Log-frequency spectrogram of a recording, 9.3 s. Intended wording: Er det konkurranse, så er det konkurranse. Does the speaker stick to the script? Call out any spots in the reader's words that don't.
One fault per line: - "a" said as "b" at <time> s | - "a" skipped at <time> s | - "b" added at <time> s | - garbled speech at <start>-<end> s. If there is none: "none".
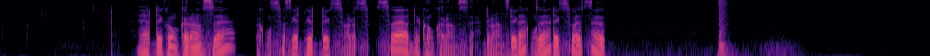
- garbled speech at 2.6-3.7 s
- garbled speech at 4.8-6.1 s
